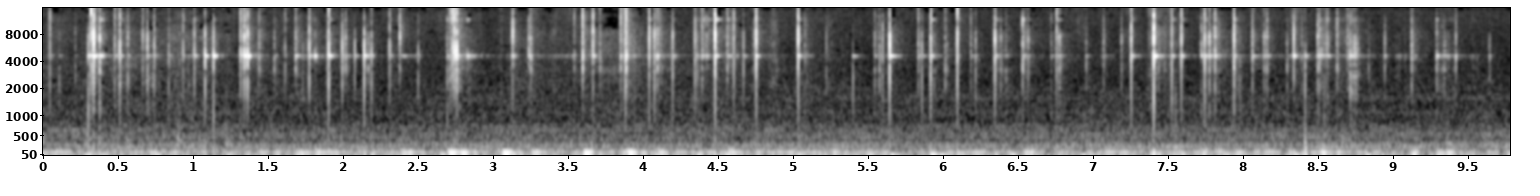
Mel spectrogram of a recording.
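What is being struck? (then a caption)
Quartz crystal point tapped with acrylic nails. A long, solid clear quartz crystal point, held horizontally, is tapped and scratched along its facets with long acrylic nails. Dense, rapid clicks and scratches with a bright, glassy ring sit over a steady low hum.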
